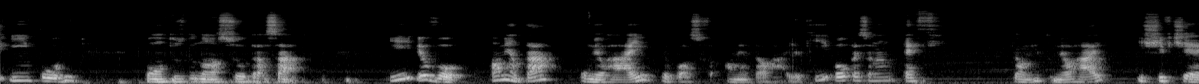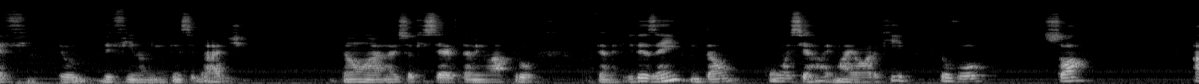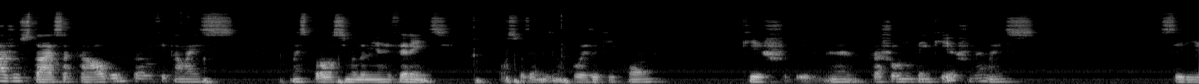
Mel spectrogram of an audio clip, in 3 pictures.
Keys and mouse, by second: 0.0 click, 1.3 ctrl+z, 7.1-8.3 drag, 9.1 f, 11.0 click, 12.2 shift+f, 16.0 click, 19.5-20.5 drag, 20.6-21.1 drag, 21.3 click, 23.5 click, 24.2-25.2 drag, 26.1 shift+middle click, 27.5 shift+middle click, 28.8-30.1 ctrl+shift+middle drag, 30.2-30.9 ctrl+shift+drag, 31.0-31.8 drag, 31.9 click, 32.8 click, 34.0-35.2 drag.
